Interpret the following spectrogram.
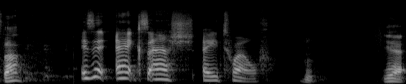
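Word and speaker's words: X Æ A-12: Anyone want to have a stab at how to pronounce that? Is it X-Ash A12? Yeah, X-Ash, Archangel 12, Musk.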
